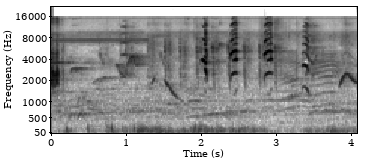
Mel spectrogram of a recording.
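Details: Oriental magpie-robin calling its rival, singing a loose run of sharp chirps, downward-slurred whistles and a rising whistle near the end, over steady low rumbling background noise.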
